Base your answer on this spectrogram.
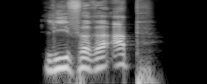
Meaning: inflection of abliefern: 1. first-person singular present 2. first-person plural subjunctive I 3. third-person singular subjunctive I 4. singular imperative
- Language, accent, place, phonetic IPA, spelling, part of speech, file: German, Germany, Berlin, [ˌliːfəʁə ˈap], liefere ab, verb, De-liefere ab.ogg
